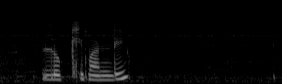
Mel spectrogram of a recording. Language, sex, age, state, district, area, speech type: Santali, female, 18-30, West Bengal, Purba Bardhaman, rural, spontaneous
